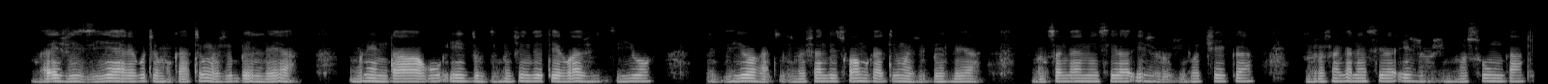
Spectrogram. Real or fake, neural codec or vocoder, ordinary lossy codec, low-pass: fake; vocoder, 22.05 kHz, 80 mel bands, HiFi-GAN; MP3, 64 kbps; 7.2 kHz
